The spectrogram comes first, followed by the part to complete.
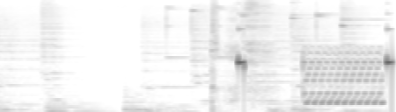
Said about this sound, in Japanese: やべ、本当押しちゃった。本当にかかってんのかな。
